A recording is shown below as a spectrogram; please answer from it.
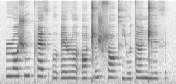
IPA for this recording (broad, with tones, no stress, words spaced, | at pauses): ɹɒ˦ʃu˦ pʰæ˦θʔʊ˨ ʔɛ˨ɹʌ˨ʔɒ˨ɡ͡ǁə˦ʒ ɬɒ˦kʰjʊ˨˦tɜ˦ŋ͡ǁɪ˦θ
